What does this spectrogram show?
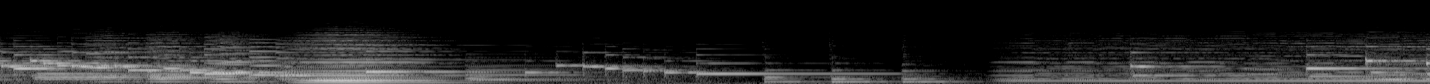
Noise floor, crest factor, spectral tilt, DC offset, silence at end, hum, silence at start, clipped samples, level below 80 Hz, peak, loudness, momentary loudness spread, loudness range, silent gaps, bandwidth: -49 dBFS; 16 dB; -9 dB/octave; under 0.1%; 0 s; none; 0 s; under 0.1%; -54 dBFS; -10 dBFS; -26 LUFS; 17 LU; 14 LU; none; 5.8 kHz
